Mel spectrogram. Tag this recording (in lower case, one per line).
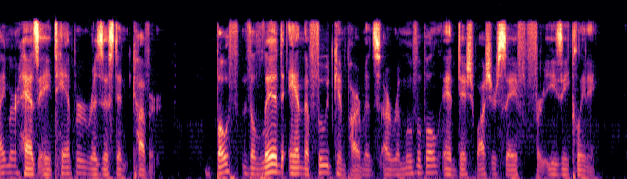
speech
